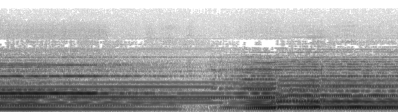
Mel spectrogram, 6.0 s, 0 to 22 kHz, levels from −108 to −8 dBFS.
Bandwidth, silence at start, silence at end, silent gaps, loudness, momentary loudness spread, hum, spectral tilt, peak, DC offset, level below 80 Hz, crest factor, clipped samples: 7.2 kHz; 0 s; 0 s; none; -24 LUFS; 14 LU; none; -9.5 dB/octave; -10 dBFS; under 0.1%; -64 dBFS; 12 dB; under 0.1%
